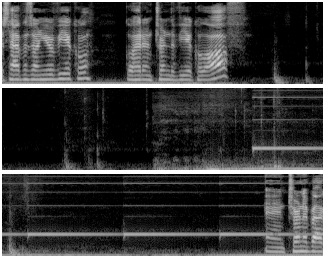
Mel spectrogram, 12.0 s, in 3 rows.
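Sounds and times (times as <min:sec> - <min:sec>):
car engine cranking and idling: 0:04.8 - 0:12.0
electronic warning tone: 0:07.1 - 0:12.0.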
